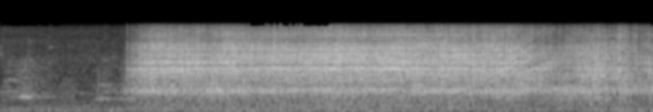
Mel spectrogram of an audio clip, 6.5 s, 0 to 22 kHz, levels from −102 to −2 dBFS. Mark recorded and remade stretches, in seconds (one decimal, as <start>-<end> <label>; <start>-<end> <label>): 0.0-0.6 recorded; 0.6-2.4 remade; 2.4-3.3 recorded; 3.3-6.5 remade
